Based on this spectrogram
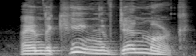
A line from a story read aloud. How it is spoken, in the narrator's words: shouted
